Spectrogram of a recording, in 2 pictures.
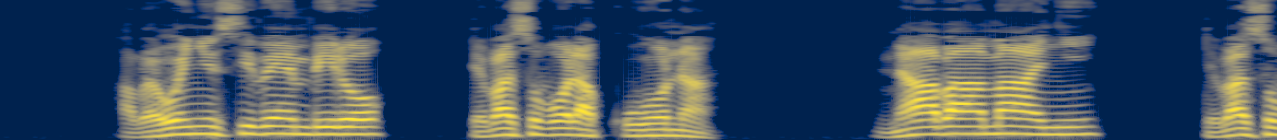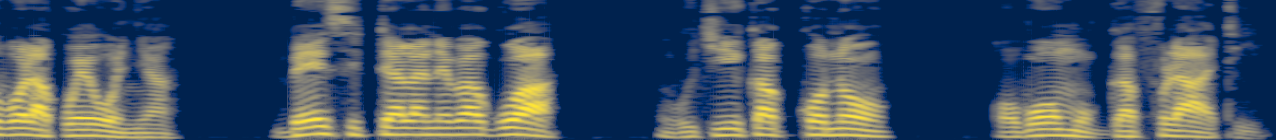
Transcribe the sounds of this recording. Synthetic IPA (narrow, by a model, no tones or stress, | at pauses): a̰βaweɲusiβe̞ːmbiɾo̞ | te̞βaso̞βo̞lakuwo̞na̰ | naːβaːmaːɲi | te̞βaso̞βo̞lakwe̞ːwo̞ɲa̰ | βe̞ːsitːalane̞βaɡwa | muβuciːkakːo̞no̞ː | βwo̞ːmuɡːafulaːtʰḭ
